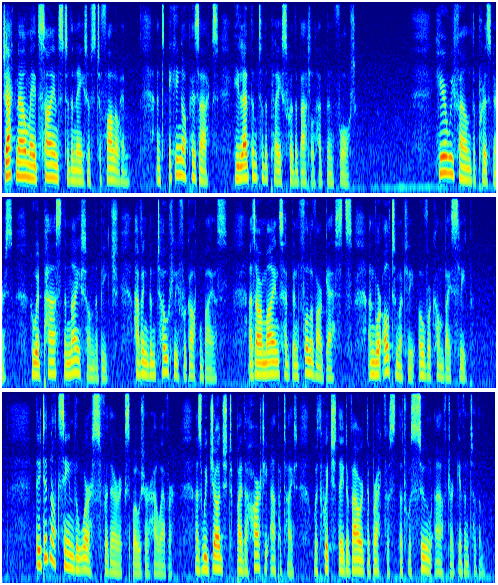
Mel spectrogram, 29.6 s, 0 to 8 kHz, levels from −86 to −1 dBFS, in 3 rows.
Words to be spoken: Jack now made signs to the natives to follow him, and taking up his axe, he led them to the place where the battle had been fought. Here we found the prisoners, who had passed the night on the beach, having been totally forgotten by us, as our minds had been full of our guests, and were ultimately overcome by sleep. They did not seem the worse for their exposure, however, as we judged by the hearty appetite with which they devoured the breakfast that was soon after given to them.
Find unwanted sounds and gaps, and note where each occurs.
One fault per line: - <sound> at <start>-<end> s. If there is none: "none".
- dropout at 3.2-3.4 s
